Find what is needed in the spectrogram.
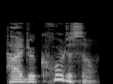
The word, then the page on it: hydrocortisone: British English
